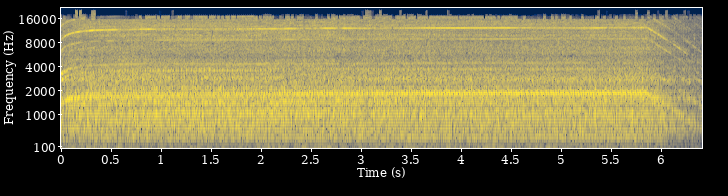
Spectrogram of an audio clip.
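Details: Corded 240 V DeWalt DW331 Type 2 jigsaw after repair of a jammed, humming, seized motor: even, high-pitched whine steady at full speed, no knocks or grinding, winds down smoothly; healthy.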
